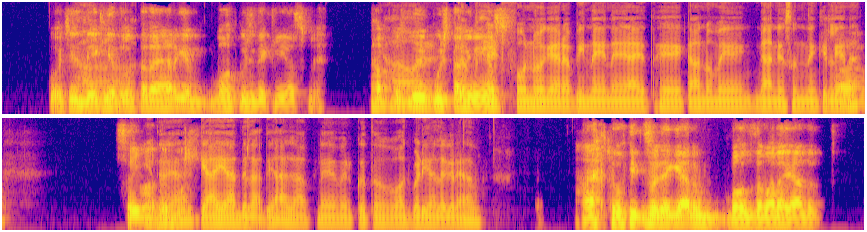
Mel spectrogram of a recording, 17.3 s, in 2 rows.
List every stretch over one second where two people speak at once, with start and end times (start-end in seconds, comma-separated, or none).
3.9-5.4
